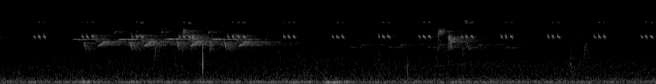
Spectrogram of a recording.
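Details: Meadow crickets at morning give crisp, high double chirps about twice each second, with a short bird trill early on and a soft low rumble in the background.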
